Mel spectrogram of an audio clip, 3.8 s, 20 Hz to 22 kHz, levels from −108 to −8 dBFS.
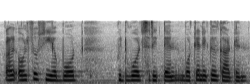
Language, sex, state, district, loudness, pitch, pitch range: English, female, Arunachal Pradesh, Lower Dibang Valley, -13 LUFS, 205 Hz, 190-220 Hz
